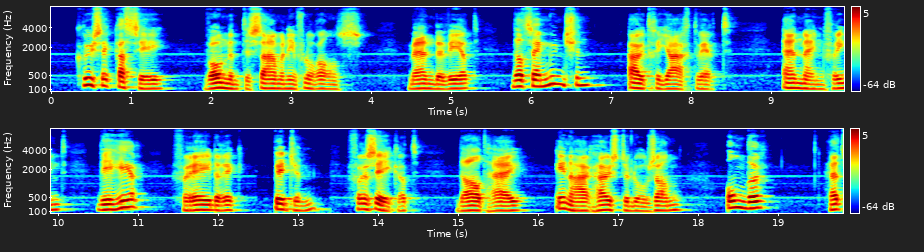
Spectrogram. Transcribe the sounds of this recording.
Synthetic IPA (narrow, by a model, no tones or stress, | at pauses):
krysekase | ʋowndəntəsaːmənɪnfloːrɑ̃ːs | mɛnbəʋɪːɹt | dɑtsɛjmynʃən | œɥtχəjaːχtʋɛɹt | ɛnmɛjnvrint | dəɦɪːɹ | frejdrɪk | pɪd͡ʒən | fərzejkəɹt | dɑtɦɛj | ɪnɦaːɹɦœɥstəlozɑn | ɔndər | hət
